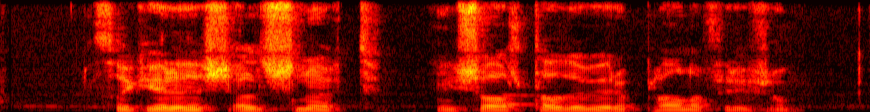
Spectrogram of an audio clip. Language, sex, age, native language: Icelandic, male, 15, Polish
